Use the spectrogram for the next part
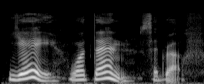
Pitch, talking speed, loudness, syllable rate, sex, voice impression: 220 Hz, 145 wpm, -16 LUFS, 2.8 syllables/s, female, feminine, adult-like, relaxed, slightly weak, soft, raspy, intellectual, calm, friendly, reassuring, elegant, kind, modest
